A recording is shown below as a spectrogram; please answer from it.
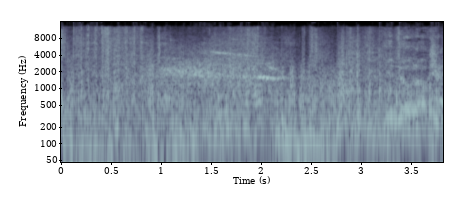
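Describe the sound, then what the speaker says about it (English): Gunfire and screams from the Hacksaw Ridge battle scene, a dense continuous din of rapid shots, blasts and shouting voices, loud and chaotic throughout the short stretch. "Just you hear the gunfires and screams"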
